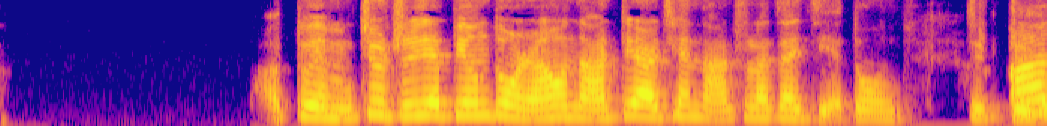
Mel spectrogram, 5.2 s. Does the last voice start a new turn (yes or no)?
yes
